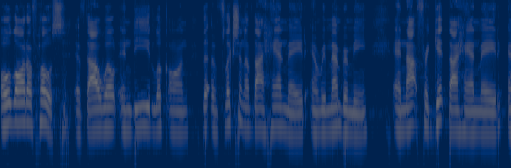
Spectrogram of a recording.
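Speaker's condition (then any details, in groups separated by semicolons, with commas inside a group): No condition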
